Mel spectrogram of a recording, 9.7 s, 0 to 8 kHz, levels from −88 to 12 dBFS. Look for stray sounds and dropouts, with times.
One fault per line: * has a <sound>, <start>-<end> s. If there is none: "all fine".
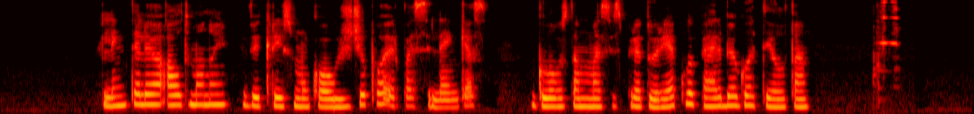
* has a squeak, 8.7-9.0 s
